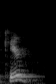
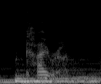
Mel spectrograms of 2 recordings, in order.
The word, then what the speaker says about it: Kyra: Brings us to Kier or Kyra. So, just a quick in-show actually. Hit me. I Pathfinder wikied Kyra, Yeah. and it is pronounced Kyra.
